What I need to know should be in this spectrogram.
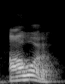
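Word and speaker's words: hour: ठीक उसी प्रकार यहाँ एच तो कॉन्सोनेंट है परंतु इसका उच्चारण करते समय यहाँ अ यानी कि आवर आ रहा है, इसलिए इसके पहले एन का उपयोग करेंगे।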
